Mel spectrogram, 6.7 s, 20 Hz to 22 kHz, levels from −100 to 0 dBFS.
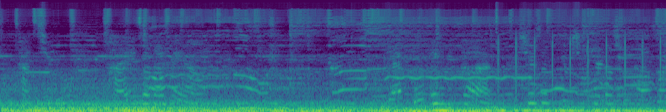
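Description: From 4.98 s to 6.61 s, a train of clicks runs over the everyday sound. About ten sharp pulses arrive at a steady 5.5 per second, peaking about 5 dB above the audio. Interference from nearby equipment is the likely cause.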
